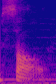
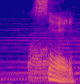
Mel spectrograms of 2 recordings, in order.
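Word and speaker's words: Sol: Hi, I'm Saul. Saul. Nice to meet you. That's spelled S-O-L.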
